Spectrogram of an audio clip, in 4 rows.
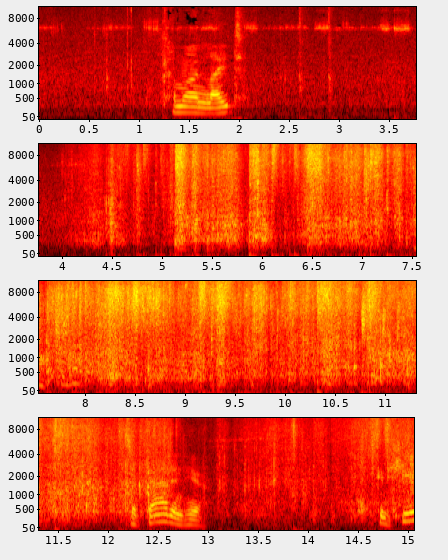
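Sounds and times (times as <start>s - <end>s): movement over loose gravel: 4.0s - 15.0s.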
